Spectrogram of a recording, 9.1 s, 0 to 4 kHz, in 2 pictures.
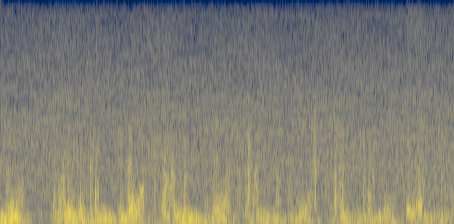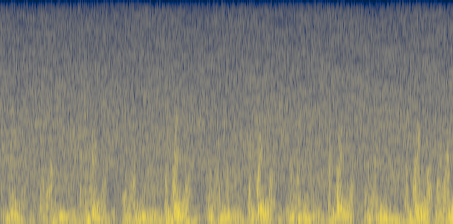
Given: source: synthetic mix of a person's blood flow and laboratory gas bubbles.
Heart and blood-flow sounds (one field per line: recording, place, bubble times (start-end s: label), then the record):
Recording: Doppler ultrasound of blood flow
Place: precordium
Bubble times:
4.04-4.23 s: bubbles
From the record:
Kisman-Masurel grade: 113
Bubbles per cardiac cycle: 1 to 2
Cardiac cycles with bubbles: 1 to 10%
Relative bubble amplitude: loud (0.450 to 0.775)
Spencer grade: 1 (occasional bubble signal discernible with the cardiac motion signal, with majority of cardiac periods free of bubbles)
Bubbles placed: only in the low amplitude regions of the cardiac cycle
